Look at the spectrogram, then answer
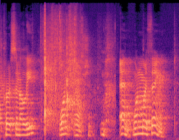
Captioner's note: cards shuffling loudly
